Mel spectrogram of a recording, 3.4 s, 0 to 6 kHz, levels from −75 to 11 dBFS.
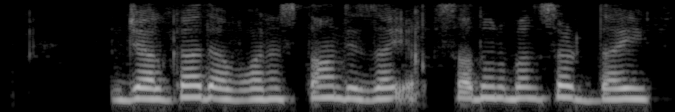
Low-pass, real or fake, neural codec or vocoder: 5.4 kHz; real; none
